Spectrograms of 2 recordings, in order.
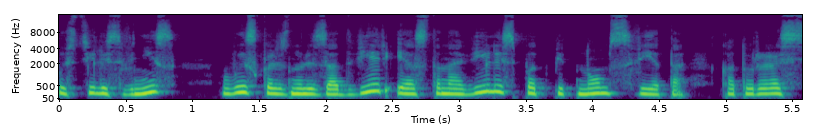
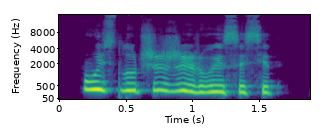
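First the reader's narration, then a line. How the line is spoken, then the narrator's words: Nervous chuckle. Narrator (Russian): Яшка хохотнула, но получилось это как-то нервно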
